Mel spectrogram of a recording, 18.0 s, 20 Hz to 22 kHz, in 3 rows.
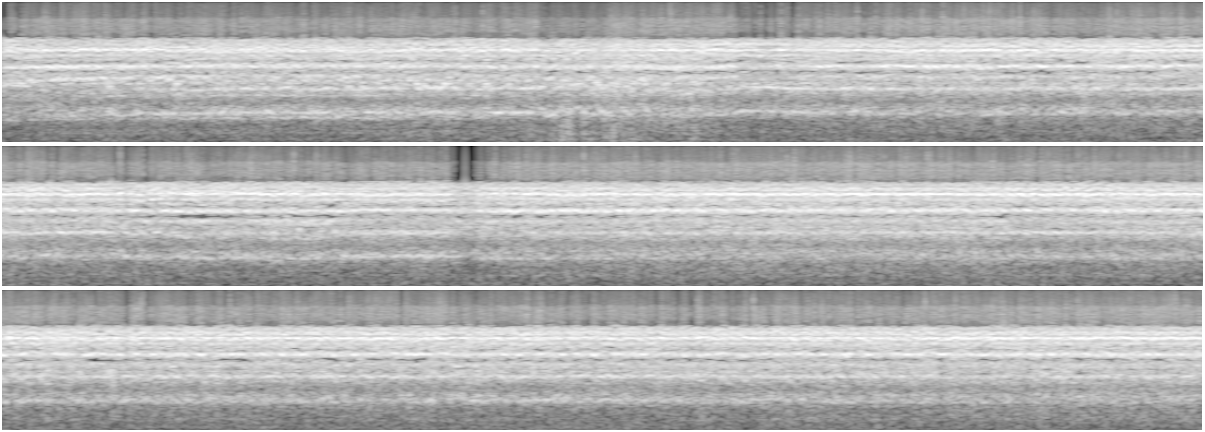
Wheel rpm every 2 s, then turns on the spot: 140, 210, 220, 230, 220, 210, 230, 230, 230.
none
